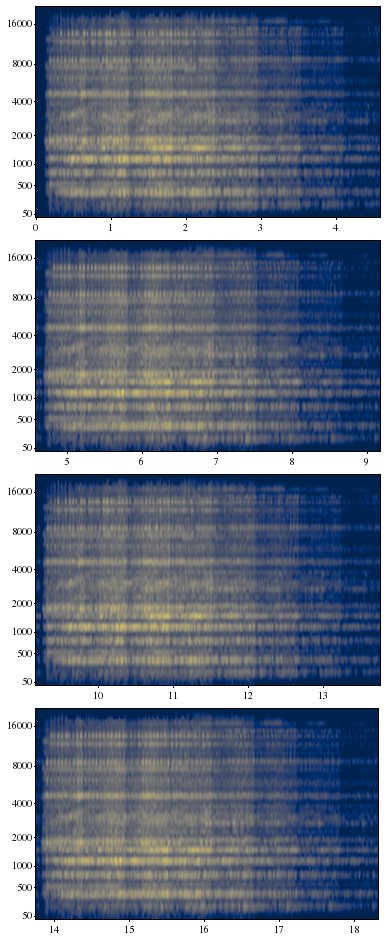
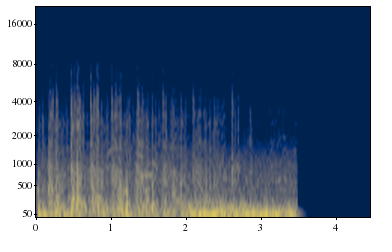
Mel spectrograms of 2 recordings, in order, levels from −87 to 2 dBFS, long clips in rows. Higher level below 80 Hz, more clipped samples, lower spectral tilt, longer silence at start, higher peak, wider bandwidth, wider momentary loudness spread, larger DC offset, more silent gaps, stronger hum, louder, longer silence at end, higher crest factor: second, -86 dBFS vs -26 dBFS; neither; second, 1.5 dB/octave vs -10 dB/octave; about the same, 0.1 s vs 0 s; about the same, -8 dBFS vs -10 dBFS; first, 19.5 kHz vs 4.7 kHz; first, 21 LU vs 7 LU; neither; neither; neither; first, -23 LUFS vs -28 LUFS; first, 1.1 s vs 0.95 s; about the same, 18 dB vs 16 dB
